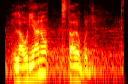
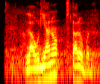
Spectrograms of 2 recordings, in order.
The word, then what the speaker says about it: Laureano Staropoli: No, that's not at all how you pronounce the first or last name. Let's hear him, though. Laureano Staropoli.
